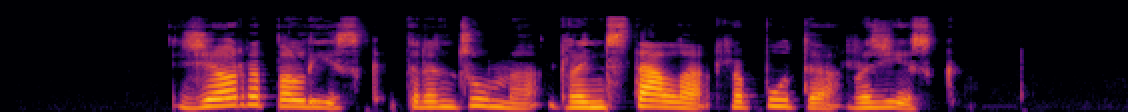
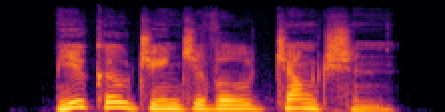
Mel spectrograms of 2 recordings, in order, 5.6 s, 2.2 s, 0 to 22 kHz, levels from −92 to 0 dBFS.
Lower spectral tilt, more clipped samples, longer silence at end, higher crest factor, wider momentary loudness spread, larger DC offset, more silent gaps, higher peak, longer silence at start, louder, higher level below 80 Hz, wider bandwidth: second, -5 dB/octave vs -6.5 dB/octave; neither; first, 1 s vs 0.25 s; first, 22 dB vs 14 dB; first, 13 LU vs 9 LU; neither; neither; about the same, -2 dBFS vs 0 dBFS; first, 0.9 s vs 0.3 s; second, -22 LUFS vs -15 LUFS; second, -76 dBFS vs -50 dBFS; about the same, 11.5 kHz vs 10.5 kHz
